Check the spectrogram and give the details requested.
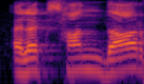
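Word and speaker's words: Александр: Alexander, अलेक्सांदार बोलते हैं वहाँ पे रशियन प्रोनाउंसिएशन में, लिविटेंको, एलेक्साई नोवेलिनी, नोवेलिनी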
